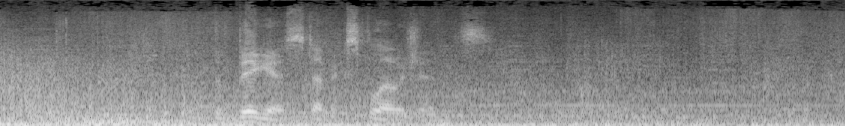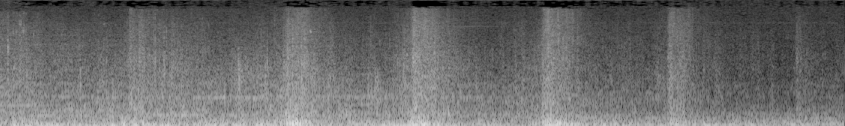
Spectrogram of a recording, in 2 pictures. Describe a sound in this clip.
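A large explosion booms and rumbles, then slowly dies away.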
